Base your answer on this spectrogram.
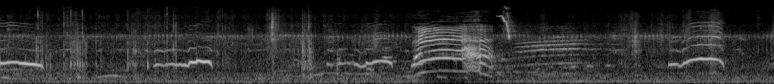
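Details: Baby monkey Coco screaming: thin, harmonic squeals that rise and fall, then a loud, strained burst of stacked screams near the middle and a shorter arched squeal at the end, over a steady background hum and some splashing.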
